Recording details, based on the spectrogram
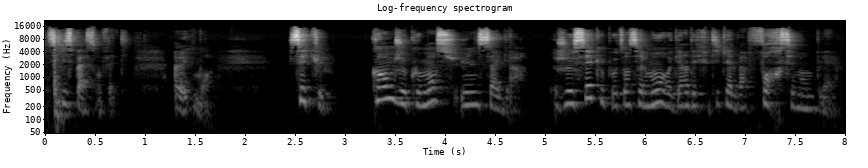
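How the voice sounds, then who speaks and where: A young woman from France talks casually to camera about her books. Her voice is mellow and low in brightness, and she sounds tired and yawning. Her speech meanders, full of hesitations and restarts. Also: lively intonation, brisk, slight background noise. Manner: chatty, with frequent hesitations and restarts. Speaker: book vlogger. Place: home, indoors in the evening.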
